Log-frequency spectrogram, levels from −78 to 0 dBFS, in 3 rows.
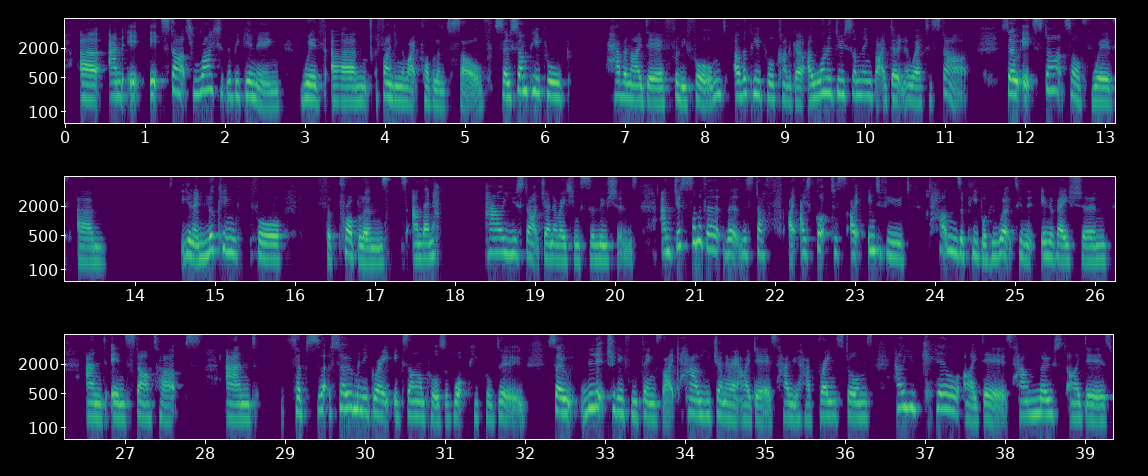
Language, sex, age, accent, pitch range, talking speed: English, female, 30-49, British, 165-225 Hz, 175 wpm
